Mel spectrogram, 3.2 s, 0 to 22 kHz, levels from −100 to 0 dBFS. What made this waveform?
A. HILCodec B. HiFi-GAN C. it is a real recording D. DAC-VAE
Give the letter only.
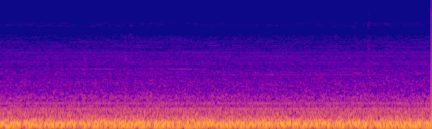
C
